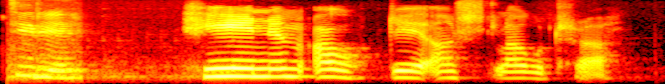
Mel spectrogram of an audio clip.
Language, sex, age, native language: Icelandic, male, 8, Icelandic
